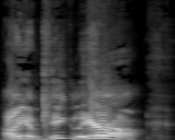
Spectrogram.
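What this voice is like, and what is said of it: Theatrical screaming. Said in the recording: “Alright, calm down. ... I'm screaming through a tempest”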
